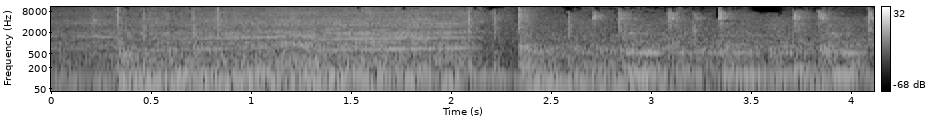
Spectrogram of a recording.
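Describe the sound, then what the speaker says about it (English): A Formula 1 car runs on a factory test rig, its engine howling loud and constant with a brief dip mid-way before resuming at high pitch. "The car runs its first meters on the test rig."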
